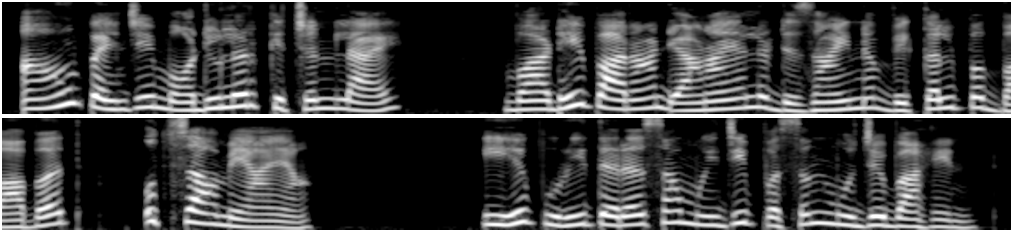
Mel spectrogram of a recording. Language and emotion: Sindhi, happy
